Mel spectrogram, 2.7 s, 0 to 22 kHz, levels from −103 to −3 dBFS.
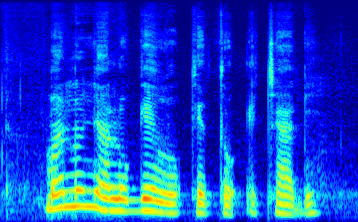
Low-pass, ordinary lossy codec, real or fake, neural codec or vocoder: none; none; fake; codec, 44.1 kHz, 7.8 kbps, Pupu-Codec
